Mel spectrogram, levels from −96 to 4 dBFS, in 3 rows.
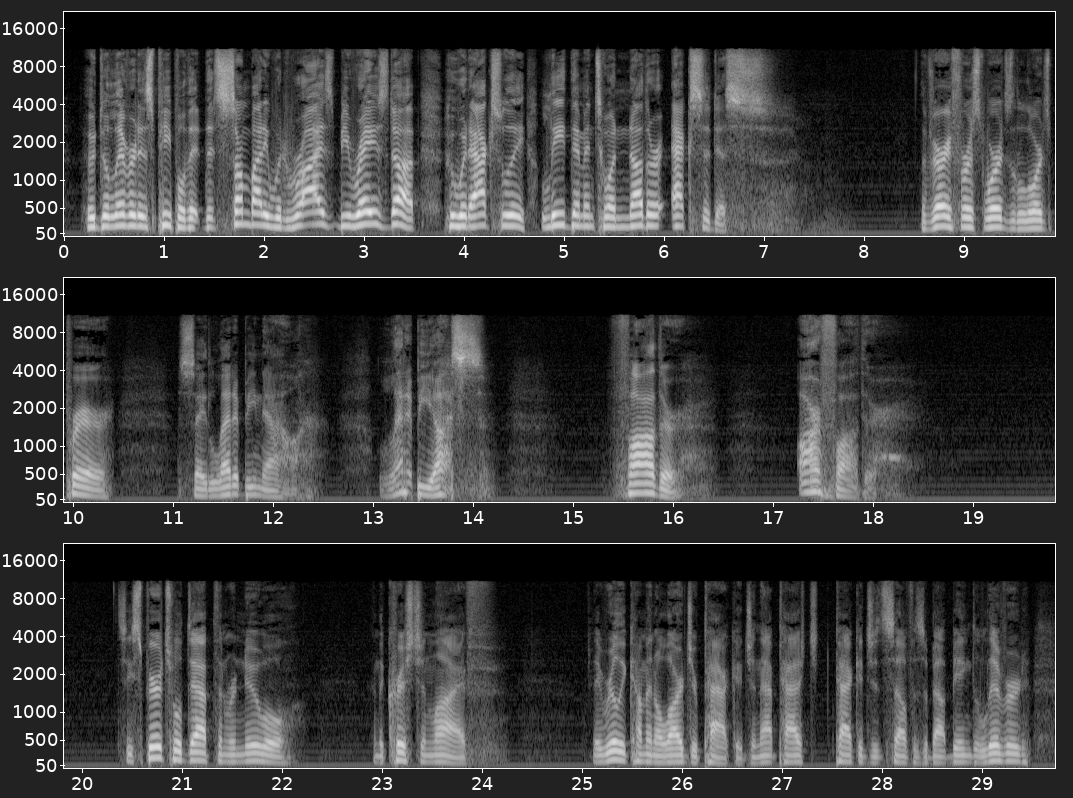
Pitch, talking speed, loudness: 120 Hz, 130 wpm, -19 LUFS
